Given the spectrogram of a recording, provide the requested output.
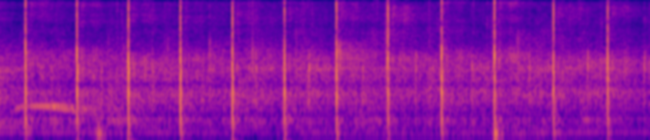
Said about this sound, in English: Let's applaud this day, okay?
